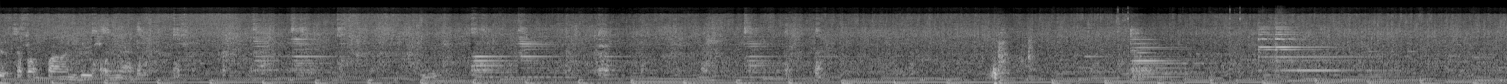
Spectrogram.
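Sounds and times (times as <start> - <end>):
food sizzling in hot oil: 0.0 - 15.0
metal spatula scraping wok: 0.2 - 8.5.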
